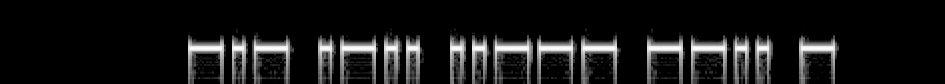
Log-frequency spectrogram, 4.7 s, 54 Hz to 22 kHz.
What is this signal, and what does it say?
Morse code, heard as a keyed tone, about 22 wpm, 700 Hz. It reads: KL2ZT
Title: USA Call Signs - 5 Characters - Repeated 2x - 22wpm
